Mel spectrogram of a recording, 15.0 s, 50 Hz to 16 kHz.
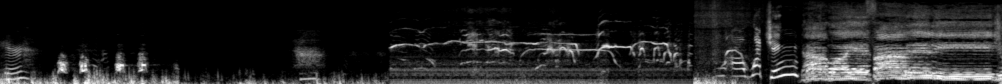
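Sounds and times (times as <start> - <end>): children shrieking and squealing: 5.8 - 11.0.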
